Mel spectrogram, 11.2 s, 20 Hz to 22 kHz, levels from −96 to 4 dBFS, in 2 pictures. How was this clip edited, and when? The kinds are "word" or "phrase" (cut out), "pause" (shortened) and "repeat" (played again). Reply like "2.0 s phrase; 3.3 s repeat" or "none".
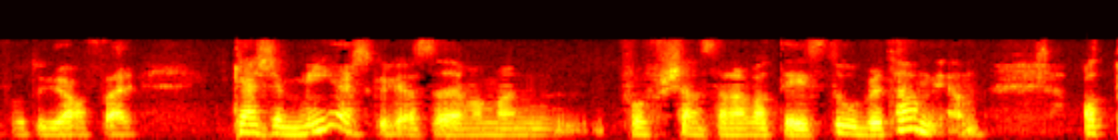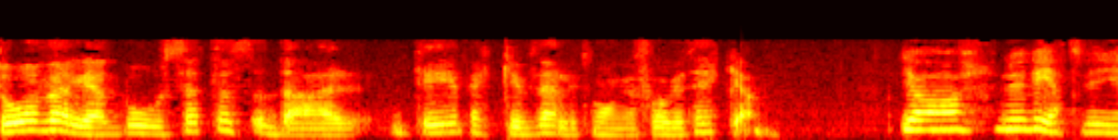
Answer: none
